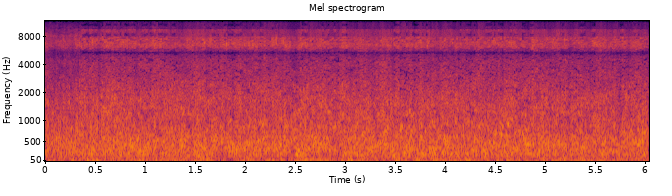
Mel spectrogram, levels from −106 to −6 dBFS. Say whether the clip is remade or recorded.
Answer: remade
